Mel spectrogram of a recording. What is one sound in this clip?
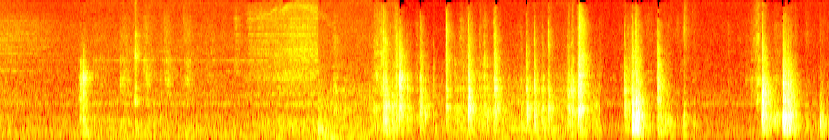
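Metal engine parts clunk and clatter as they are handled.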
